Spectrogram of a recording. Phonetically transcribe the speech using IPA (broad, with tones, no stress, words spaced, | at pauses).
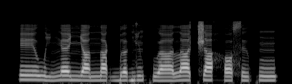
eː˦wi˨ŋɛ˦ ɲa˧na˧ ɡ͡bə˧ɡĩ˧kʷaː˨la˦ t͡ʃa˦hɔ˧sɨ˧ kʷũ˧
